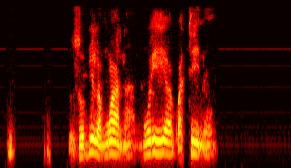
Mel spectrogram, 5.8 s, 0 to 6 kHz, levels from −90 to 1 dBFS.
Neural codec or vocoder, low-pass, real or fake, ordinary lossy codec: vocoder, 22.05 kHz, 80 mel bands, HiFi-GAN; 5.4 kHz; fake; MP3, 48 kbps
